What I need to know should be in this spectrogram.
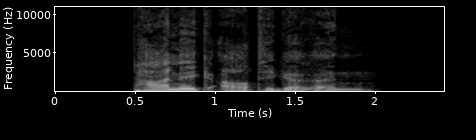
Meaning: inflection of panikartig: 1. strong genitive masculine/neuter singular comparative degree 2. weak/mixed genitive/dative all-gender singular comparative degree
- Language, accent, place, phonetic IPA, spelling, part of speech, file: German, Germany, Berlin, [ˈpaːnɪkˌʔaːɐ̯tɪɡəʁən], panikartigeren, adjective, De-panikartigeren.ogg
